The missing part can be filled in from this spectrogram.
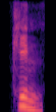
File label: "kinn", Proto Germanic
